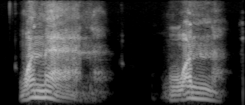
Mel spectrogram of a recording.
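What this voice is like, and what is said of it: Dramatic movie trailer announcer voice. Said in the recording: “put on my movie announcer voice.”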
